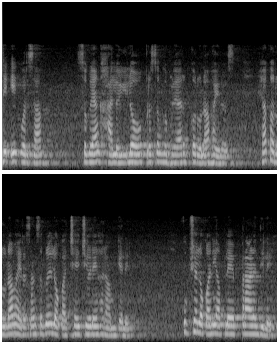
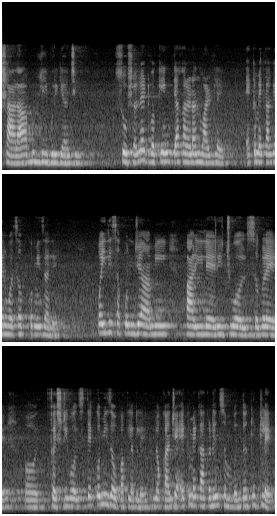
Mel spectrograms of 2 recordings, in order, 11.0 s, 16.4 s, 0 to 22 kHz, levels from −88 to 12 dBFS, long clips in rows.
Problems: none marked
